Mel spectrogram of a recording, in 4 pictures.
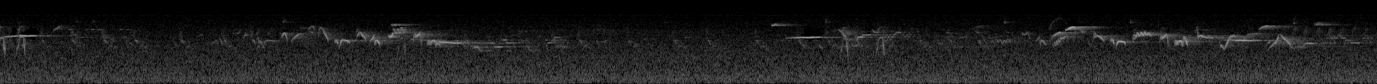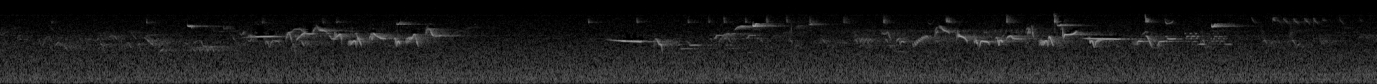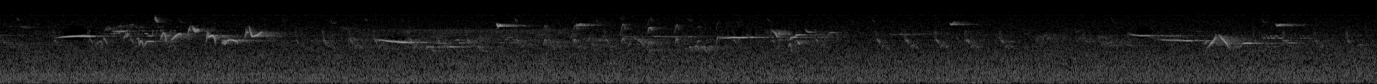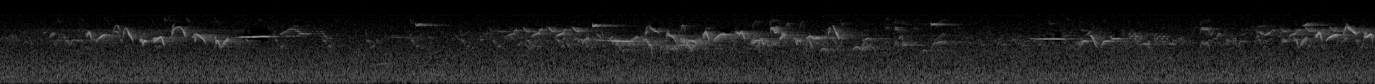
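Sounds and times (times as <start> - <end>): outdoor background hiss: 0.0 - 55.0
songbirds singing and chirping: 0.0 - 55.0.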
